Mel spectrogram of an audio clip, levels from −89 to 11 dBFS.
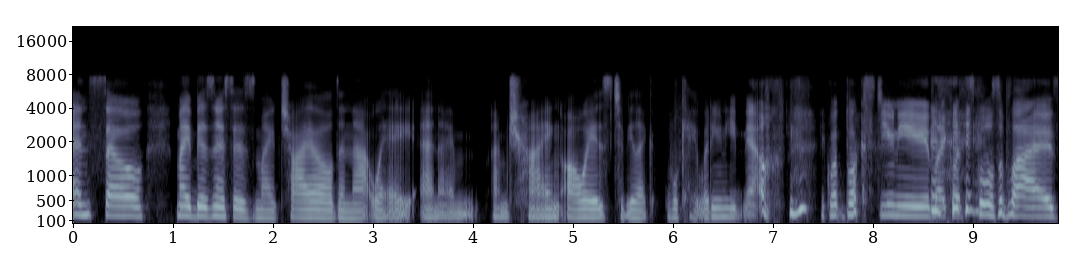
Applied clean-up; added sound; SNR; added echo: none; none; none; none.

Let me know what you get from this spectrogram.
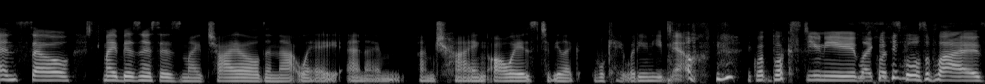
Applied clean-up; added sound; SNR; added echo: neural mask model Resemble Enhance denoiser.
